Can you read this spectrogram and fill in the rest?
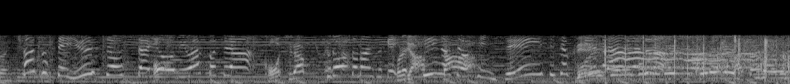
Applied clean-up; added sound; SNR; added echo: none; none; none; none.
